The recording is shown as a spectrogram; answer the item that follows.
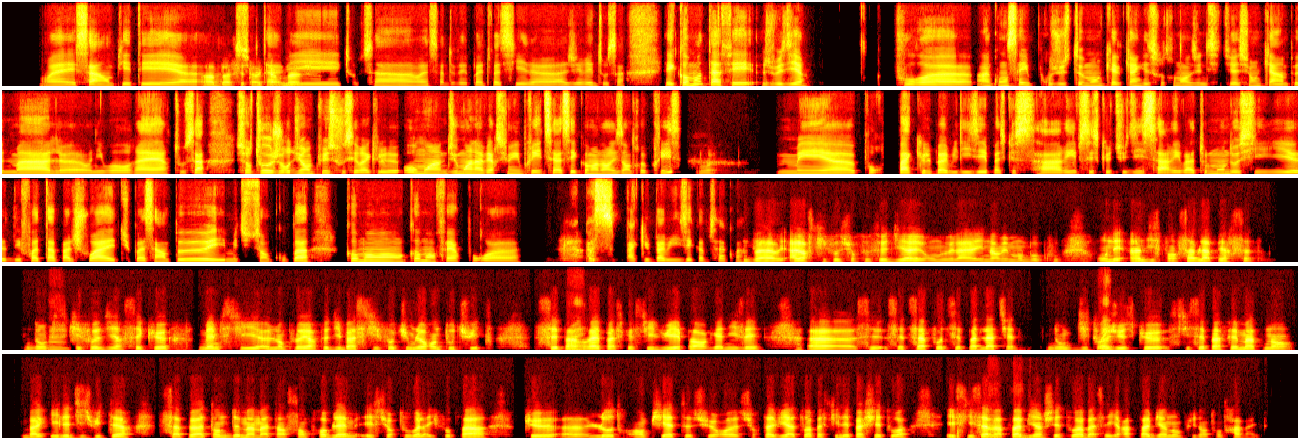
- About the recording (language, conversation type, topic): French, podcast, Comment concilier le travail et la vie de couple sans s’épuiser ?
- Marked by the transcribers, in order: tapping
